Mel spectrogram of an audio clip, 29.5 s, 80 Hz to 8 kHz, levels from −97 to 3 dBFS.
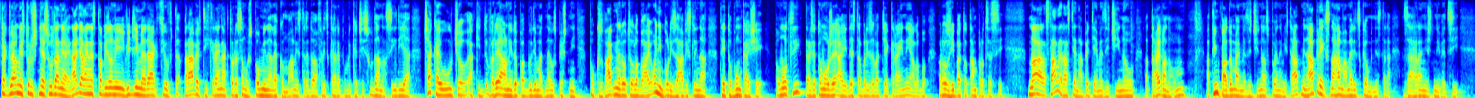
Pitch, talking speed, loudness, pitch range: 135 Hz, 170 wpm, -24 LUFS, 125-150 Hz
